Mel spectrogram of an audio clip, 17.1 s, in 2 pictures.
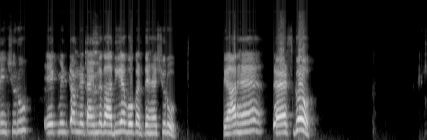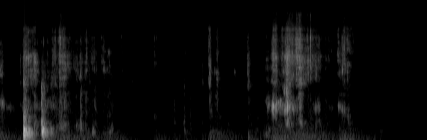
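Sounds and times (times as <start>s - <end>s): crisp shells crunching: 8.4s - 15.7s.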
